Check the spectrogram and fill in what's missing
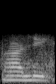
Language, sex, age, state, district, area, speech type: Sindhi, female, 45-60, Delhi, South Delhi, urban, conversation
